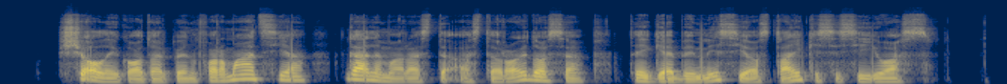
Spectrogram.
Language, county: Lithuanian, Vilnius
